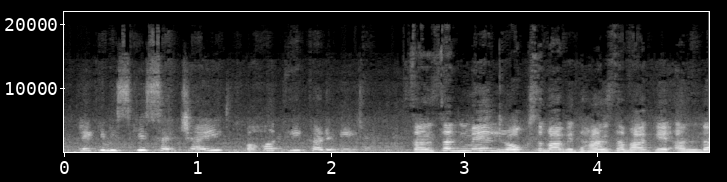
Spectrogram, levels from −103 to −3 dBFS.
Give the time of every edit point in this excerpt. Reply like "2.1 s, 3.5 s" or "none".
2.4 s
